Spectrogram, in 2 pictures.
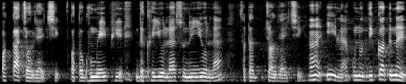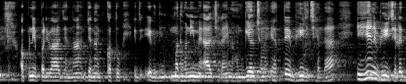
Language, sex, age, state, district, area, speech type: Maithili, male, 30-45, Bihar, Madhubani, rural, spontaneous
